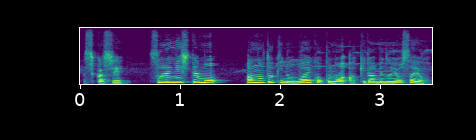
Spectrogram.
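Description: An actress plays a female intelligence agent in a Japanese radio drama, using a notably high, animated voice. She sounds assured and blunt, brisk and matter-of-fact, laying things out in blunt, mannish phrasing.

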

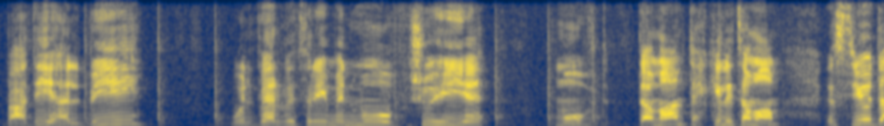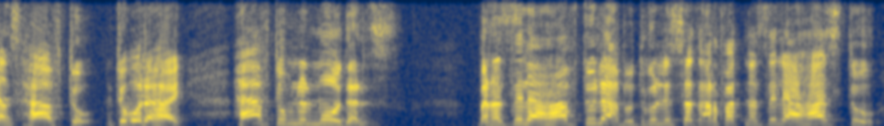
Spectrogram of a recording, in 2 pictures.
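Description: A young man teaching English grammar in Jordanian Arabic, with a high, bright, forceful voice. He poses a question to his students, answers it himself, and goes over each rule again step by step. The sound is dry and close, with no room echo. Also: expressive, normal speed, clear, resonant tone. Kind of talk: grammar lesson explanation.

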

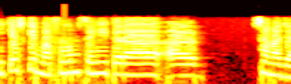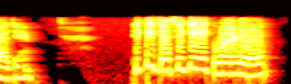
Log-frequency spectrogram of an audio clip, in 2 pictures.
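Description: A woman lecturer teaches a recorded class at an unhurried pace. She dictates each English point word by word, then explains it in quick asides, checking in with "okay" again and again. The recording sounds muffled and lo-fi. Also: medium pitch. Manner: reads English points slowly, then explains them fast, often saying "okay". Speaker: university lecturer. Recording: dull lo-fi recording.

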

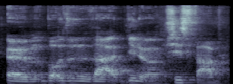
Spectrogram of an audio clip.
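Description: A man, reacting at home to a dance show with quick, gushing, slangy verdicts. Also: fairly low pitch, breathy edge. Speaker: vlogger reviewing a dance show. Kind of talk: casual live reaction commentary. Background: TV show music playing.

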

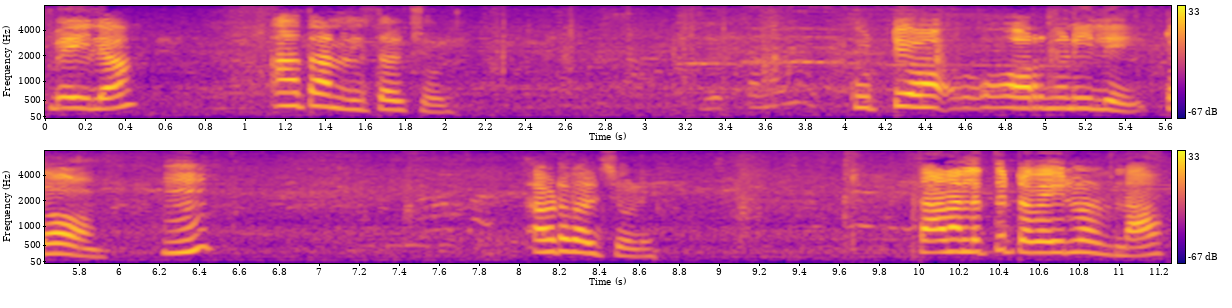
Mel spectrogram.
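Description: A woman's voice: sits high, slow pace, pauses often. A woman calling out to children at home. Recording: from a distance, with faint outdoor noise.

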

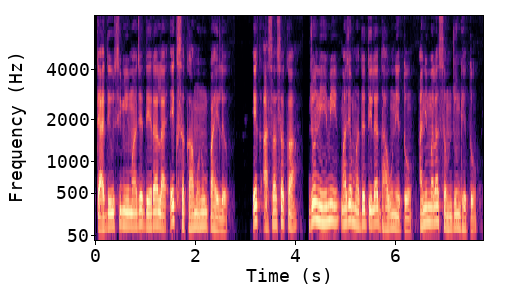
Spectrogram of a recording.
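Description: A man narrating a first-person story in a smooth, even and unhurried reading manner. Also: medium pitch, no room sound. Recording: dull, muffled dry recording.

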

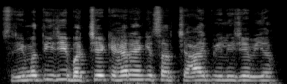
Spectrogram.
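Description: A male teacher running a live online revision class. He quizzes viewers, repeats questions slowly and jokes with them. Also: high-pitched, flat delivery, clean tone, far from the mic. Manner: joking banter with viewers.

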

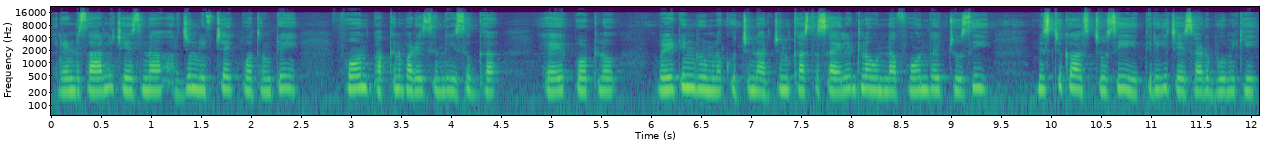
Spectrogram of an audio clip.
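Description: A woman narrating a romance audio story as its storyteller, reading in an even, gentle way. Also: fairly high pitch, quick pace.

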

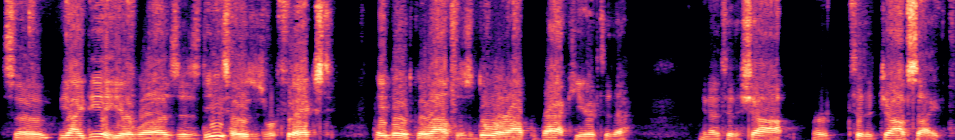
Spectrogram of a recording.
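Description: A man with a low, very dark voice gives a casual walkthrough of his equipment. He talks plainly and unhurriedly, with plenty of ums and you-knows, while filming first-person inside a trailer on a handheld camera mic. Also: poor audio. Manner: plain, unhurried explaining with fillers. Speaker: pressure washing business owner.

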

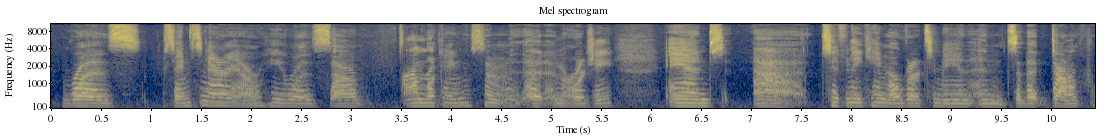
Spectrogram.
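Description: A woman in her thirties whose voice is electronically altered to sound deep, giving testimony haltingly with many fillers and restarts. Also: vocal fry, poor audio.

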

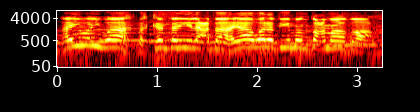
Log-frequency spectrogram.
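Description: A man's voice: very high voice, fast, music in the background. A man playing an elderly father who preaches at his son, repeating himself and quoting scripture. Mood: preachy. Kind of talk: comedy sketch acting.

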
